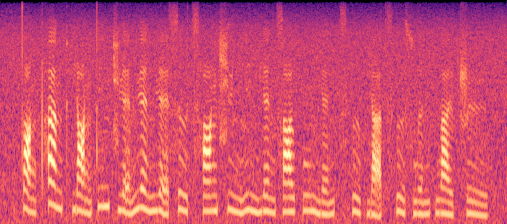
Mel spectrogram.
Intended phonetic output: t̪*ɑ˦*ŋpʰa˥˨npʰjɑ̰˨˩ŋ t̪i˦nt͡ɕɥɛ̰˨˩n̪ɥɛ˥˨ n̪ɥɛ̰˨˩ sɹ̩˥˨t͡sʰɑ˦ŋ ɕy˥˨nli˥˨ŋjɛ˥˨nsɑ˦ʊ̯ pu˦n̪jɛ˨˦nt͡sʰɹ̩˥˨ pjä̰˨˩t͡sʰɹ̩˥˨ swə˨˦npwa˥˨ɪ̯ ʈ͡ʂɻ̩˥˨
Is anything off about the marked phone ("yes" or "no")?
yes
